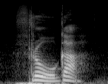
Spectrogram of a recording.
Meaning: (noun) 1. a question (request for information) 2. a question (something (many) people wonder about) 3. a question (on a test) 4. an issue, a question ((current) matter (to be discussed))
- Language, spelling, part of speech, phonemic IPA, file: Swedish, fråga, noun / verb, /ˈfroːˌɡa/, Sv-fråga.ogg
